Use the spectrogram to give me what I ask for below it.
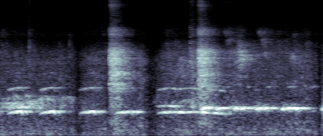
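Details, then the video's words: Young Bangkok-strain zebra doves at a bird farm give short low coo notes separated by gaps, interrupted by two sharp rustling or clattering bursts, then a long sustained coo. "Kumpulan Suara Perkutut Piyik Bangkok Prospek"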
